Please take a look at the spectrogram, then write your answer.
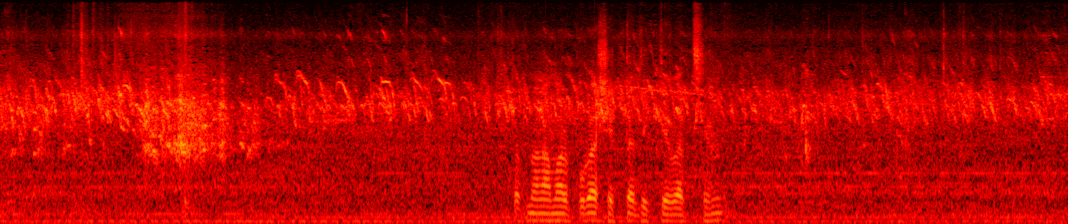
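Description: Many chickens cluck and chatter throughout a hot poultry shed with fans running, with a fuller burst of clucking midway, while someone speaks over the flock.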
